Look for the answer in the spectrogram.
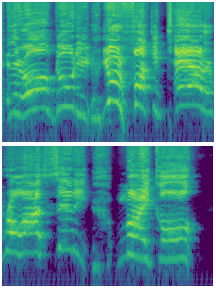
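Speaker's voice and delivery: loud, high rant rising to a yell; furious shout. Real, not acted. Ranting at Michael about broke foreigners, loud high shout. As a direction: shout it at him across town.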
